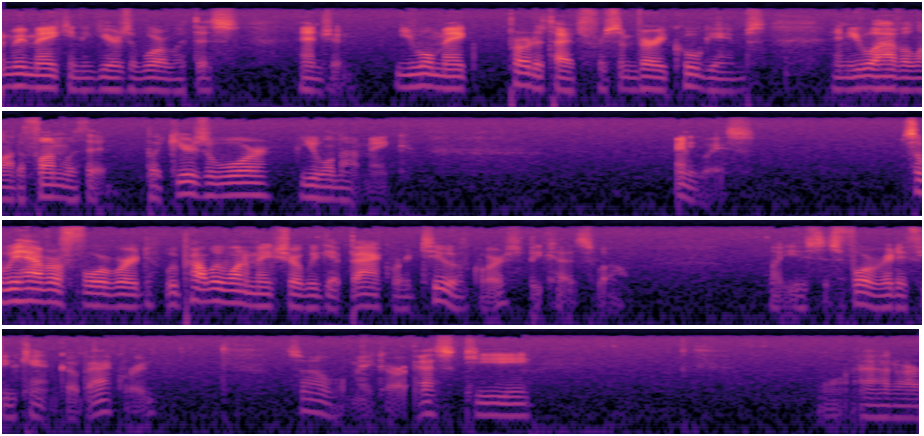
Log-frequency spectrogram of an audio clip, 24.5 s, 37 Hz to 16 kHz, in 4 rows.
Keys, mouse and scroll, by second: 14.8 click, 23.8 click.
